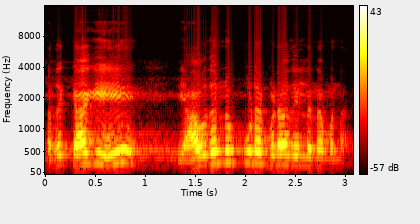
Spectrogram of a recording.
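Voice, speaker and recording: A male spiritual teacher with a North Karnataka Kannada accent, preaching through lively stories and acting out village voices. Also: sits high, normal speed, dull audio, faint music behind. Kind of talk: storytelling sermon.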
